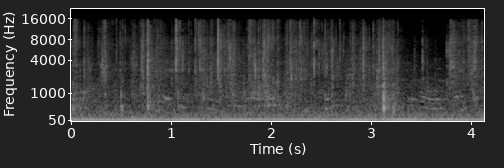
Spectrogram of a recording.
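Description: A foil pack crinkles as it is torn open.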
